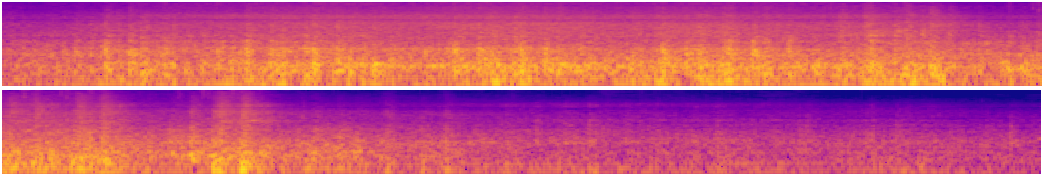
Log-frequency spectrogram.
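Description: Tobu limited-express electric train running through a station without stopping, its wheels clicking rapidly over the rail joints as the cars pass. The sound is loudest in the first six seconds, then fades as the train moves away.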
